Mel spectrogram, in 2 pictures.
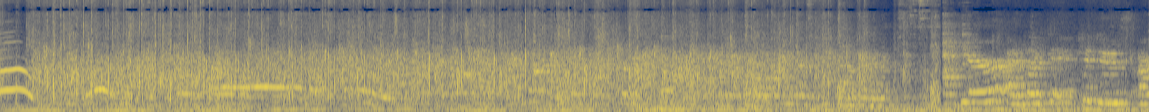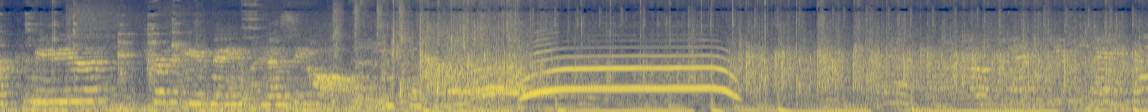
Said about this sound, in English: Before we dive in, I want to give you all a round of applause, and thank you.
